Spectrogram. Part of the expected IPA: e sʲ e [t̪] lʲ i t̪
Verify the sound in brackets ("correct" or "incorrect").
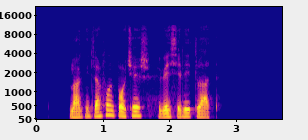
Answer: incorrect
